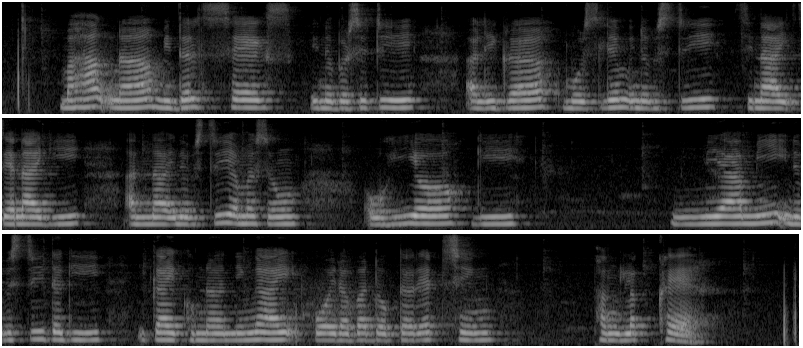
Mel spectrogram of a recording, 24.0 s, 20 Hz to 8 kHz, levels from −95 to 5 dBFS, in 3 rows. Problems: none marked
